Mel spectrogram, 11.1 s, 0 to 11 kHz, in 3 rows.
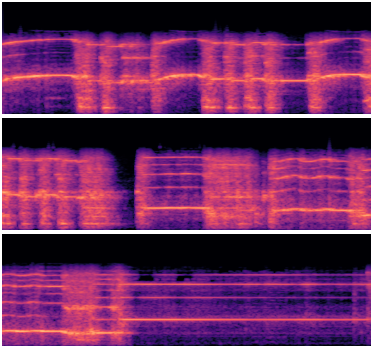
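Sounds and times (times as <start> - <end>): electric guitar note ringing: 0.0 - 11.0.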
